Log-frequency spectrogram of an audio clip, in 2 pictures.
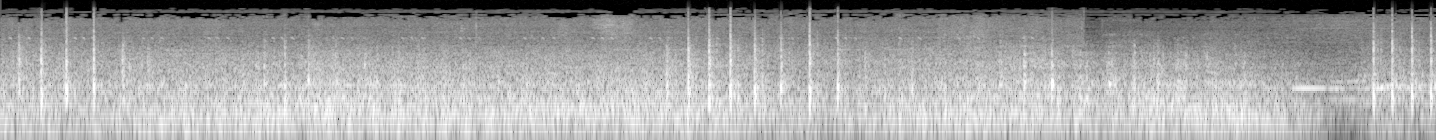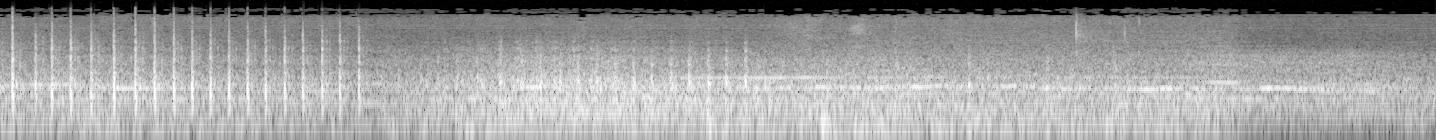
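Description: Bursts of automatic gunfire, rapid sharp cracks several a second, over steady background noise. The longest and densest burst comes just past the middle.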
